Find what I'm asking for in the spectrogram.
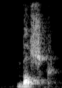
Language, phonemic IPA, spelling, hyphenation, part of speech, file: Dutch, /bɑsk/, Bask, Bask, noun, Nl-Bask.ogg
- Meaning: Basque (native or inhabitant of the Basque Country, Spain) (usually male)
